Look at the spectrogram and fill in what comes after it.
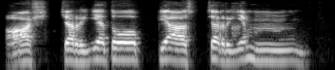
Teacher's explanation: Shakara should be well heard. It should not become as sa, which a lot of people do.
